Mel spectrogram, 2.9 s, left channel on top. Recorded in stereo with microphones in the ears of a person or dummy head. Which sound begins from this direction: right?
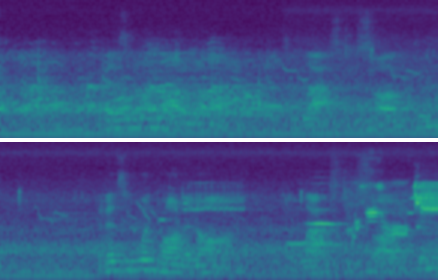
A man speaking, at 0.6 s.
